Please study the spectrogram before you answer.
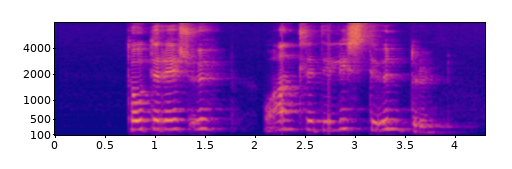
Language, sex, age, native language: Icelandic, female, 14, Icelandic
